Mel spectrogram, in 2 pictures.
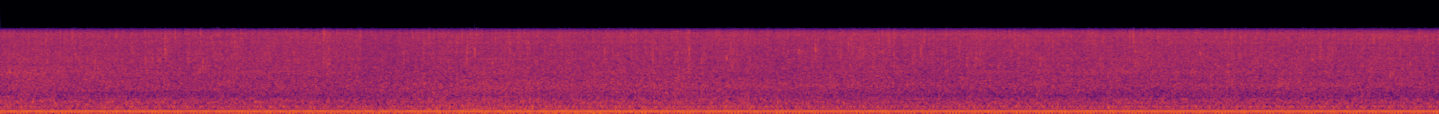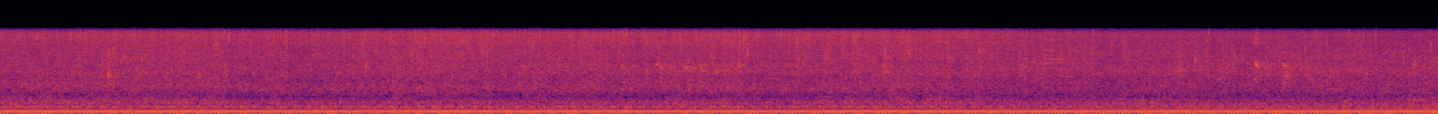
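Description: Water rushing steadily into a canal lock chamber through the opened paddles as the lock fills, a constant hiss. Under it a narrowboat's diesel engine idles with a low, even pulse.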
